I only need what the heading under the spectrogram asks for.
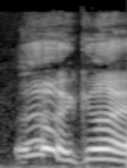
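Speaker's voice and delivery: apologetic, yawning. Real, not acted. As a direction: talk through a yawn. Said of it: "I keep yawning".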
